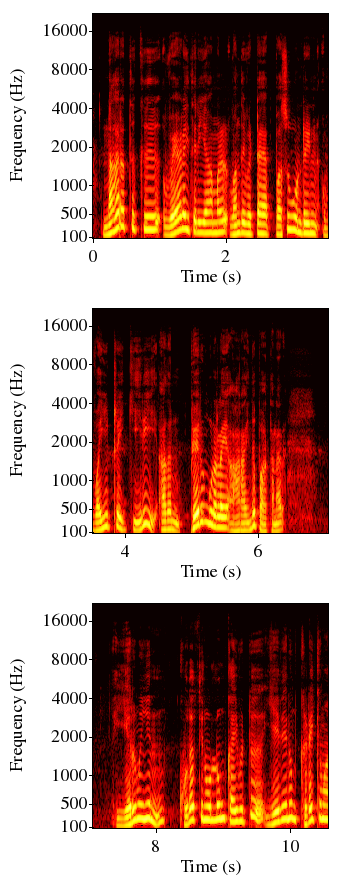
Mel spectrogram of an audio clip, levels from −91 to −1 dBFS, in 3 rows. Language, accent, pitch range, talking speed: Tamil, native, 160-230 Hz, 95 wpm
